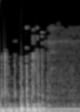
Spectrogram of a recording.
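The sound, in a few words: typing on a computer keyboard to become root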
